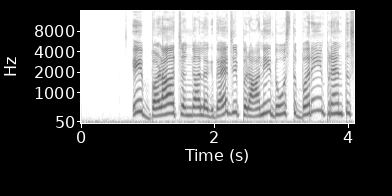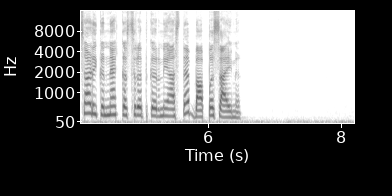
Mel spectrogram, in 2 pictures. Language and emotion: Dogri, happy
